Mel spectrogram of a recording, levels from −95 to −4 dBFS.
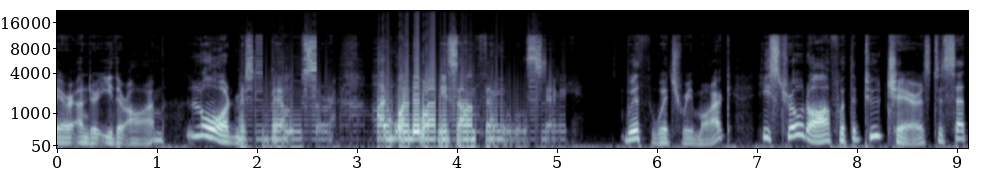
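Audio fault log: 1.82–5.09 s, robotic sound from repeated short buffers: speech becomes a rigid metallic buzz fixed at 188 Hz that loosely follows the words. This is likely a buffer of about 5.3 ms being replayed while most real audio is skipped. Unlike a pitch shift, the buzz ignores intonation.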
